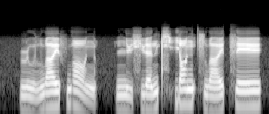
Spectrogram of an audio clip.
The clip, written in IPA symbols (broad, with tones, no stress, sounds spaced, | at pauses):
ɻ u˨˩ l w a˥ ɪ̯ f w ɑ˥˩ ŋ | n̪ y˨˩ ɕ ɥ ɛ˧˥ n t͡ɕʰ j ɑ˥ ŋ t͡s w a˧˥ ɪ̯ t͡s e˥ ɪ̯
